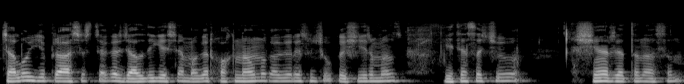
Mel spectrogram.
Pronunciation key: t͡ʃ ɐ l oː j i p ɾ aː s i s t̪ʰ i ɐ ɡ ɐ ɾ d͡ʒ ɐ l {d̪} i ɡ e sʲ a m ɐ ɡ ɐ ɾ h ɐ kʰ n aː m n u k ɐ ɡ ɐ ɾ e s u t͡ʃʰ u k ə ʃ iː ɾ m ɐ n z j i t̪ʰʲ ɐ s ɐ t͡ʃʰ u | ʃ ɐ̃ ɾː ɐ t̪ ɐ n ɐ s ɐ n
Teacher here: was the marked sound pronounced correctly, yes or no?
yes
